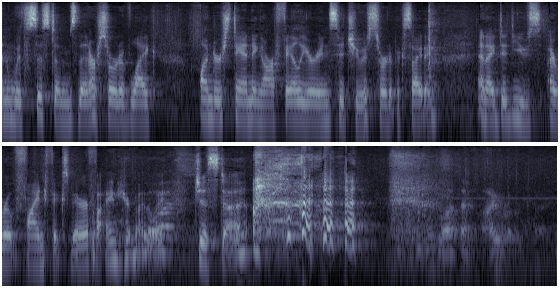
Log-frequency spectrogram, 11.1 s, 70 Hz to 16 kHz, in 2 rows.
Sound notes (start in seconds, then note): 8.1 laughs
